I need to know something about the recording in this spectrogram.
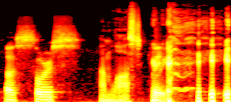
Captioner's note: chuckles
